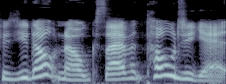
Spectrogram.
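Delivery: sudden shift into Southern American accent. Explaining a point to another speaker, slipping into a southern accent. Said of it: "I just went into a southern accent".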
